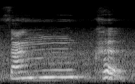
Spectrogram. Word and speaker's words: शंख: बोलना है स संख शंख इसको क्या पढ़ देंगे शंख इसका जब नाक संख बेटा से उच्चारण इसका इस तरह से हुआ जैसे बोला स इसको उच्चारण देख नाक से कर रहे है ना जब इसका नाक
